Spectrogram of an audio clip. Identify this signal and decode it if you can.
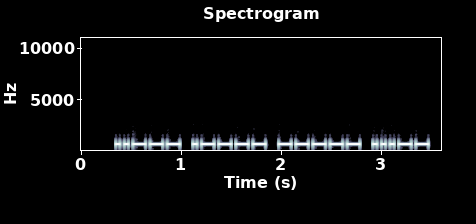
Morse code, heard as a keyed tone, about 28 wpm, 700 Hz. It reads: 2103
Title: Worked All Europe DX Contest - QTC Exchange - 28wpm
